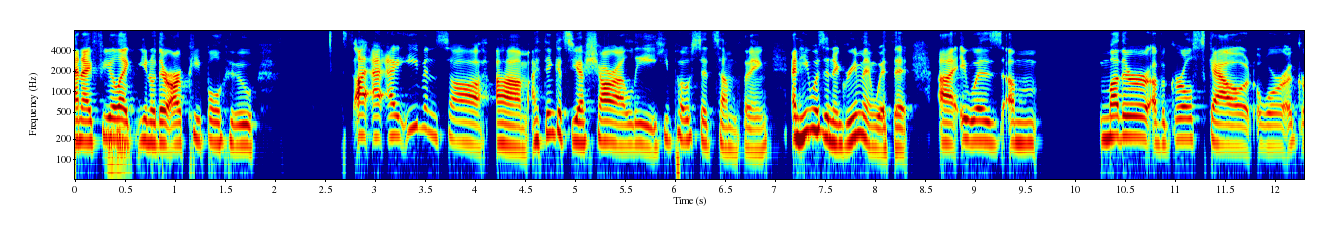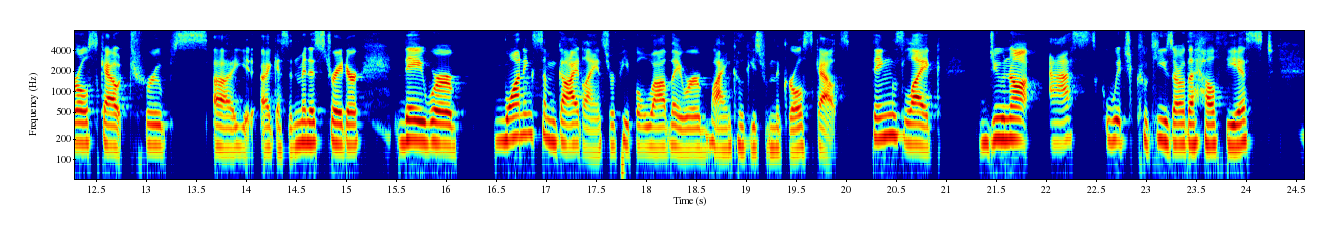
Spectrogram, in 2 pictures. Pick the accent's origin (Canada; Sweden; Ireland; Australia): Canada; I'm an agreeable person. I'm an introvert. I'm Canadian.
